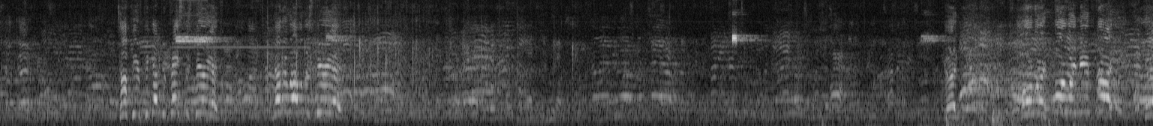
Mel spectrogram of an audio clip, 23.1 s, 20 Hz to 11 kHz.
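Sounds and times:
crowd chatter: 0.0 - 23.0
referee's whistle blast: 3.3 - 5.5, 14.6 - 15.4, 18.4 - 19.1.

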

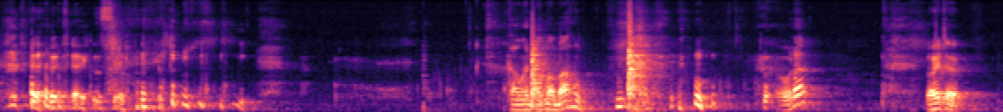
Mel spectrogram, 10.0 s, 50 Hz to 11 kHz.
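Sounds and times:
men chuckling: 0.0 - 2.7, 6.1 - 7.9.

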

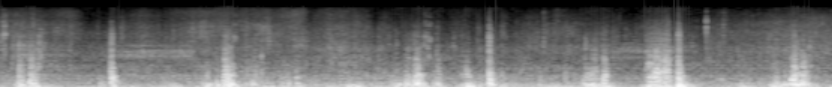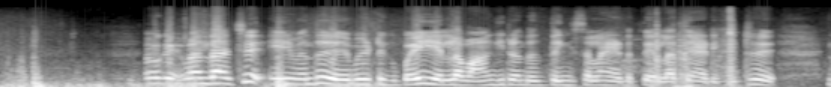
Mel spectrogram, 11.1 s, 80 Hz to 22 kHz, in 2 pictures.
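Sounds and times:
knocks and bumps: 0.0 - 8.2
car rumble inside cabin: 0.0 - 10.8.

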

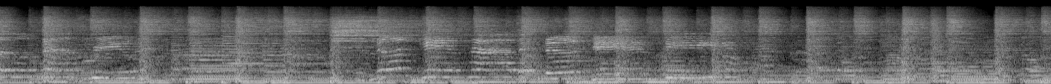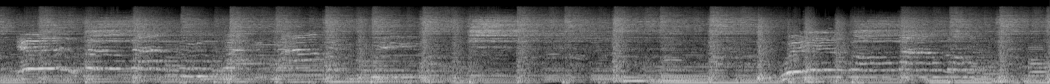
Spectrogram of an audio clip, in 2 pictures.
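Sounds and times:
woman singing: 0.0 - 1.6, 3.5 - 7.6, 10.6 - 15.0, 18.3 - 20.7
acoustic guitar: 0.0 - 21.0
drum kit: 0.0 - 21.0
electric bass: 0.0 - 21.0
electric guitar: 0.0 - 21.0.

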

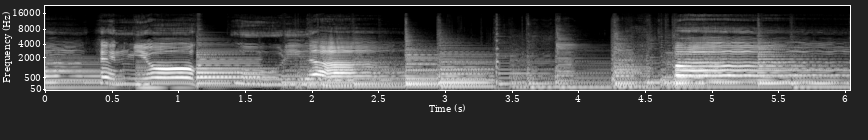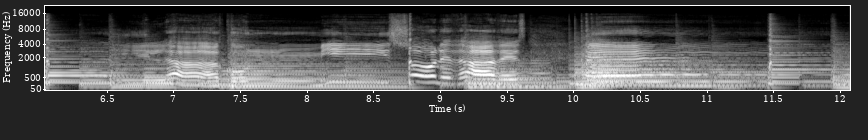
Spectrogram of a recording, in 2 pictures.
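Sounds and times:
acoustic guitar samba: 0.0 - 12.0.

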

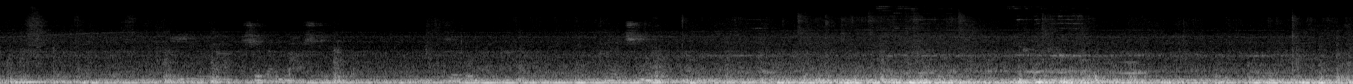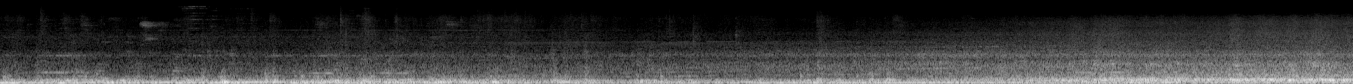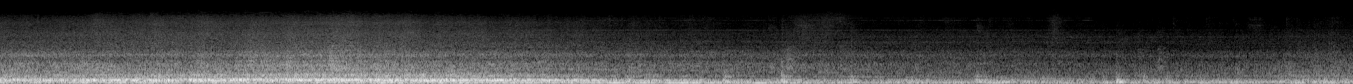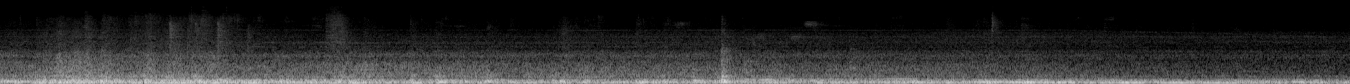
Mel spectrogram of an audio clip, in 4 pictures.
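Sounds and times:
tram wheels rumbling: 0.0 - 54.0.

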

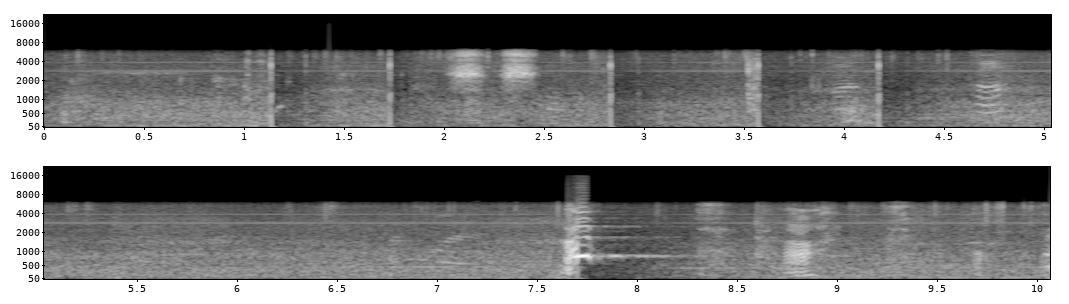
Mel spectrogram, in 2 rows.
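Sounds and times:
dog barking: 7.6 - 8.1.

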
